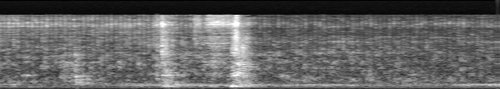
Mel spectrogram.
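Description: Hitachi wheeled excavator's diesel engine running steadily while it works, with two sharp knocks about a second and a half and two and a half seconds in.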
